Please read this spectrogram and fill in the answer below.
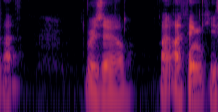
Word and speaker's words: Brazil: i think you said brazel did you say brazil brazel something like that okay so actually we're wanting to stress the second syllable and so it will sound like brazil can you say that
